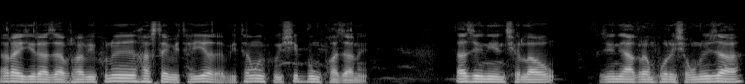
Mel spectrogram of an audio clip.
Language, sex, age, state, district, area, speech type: Bodo, male, 60+, Assam, Baksa, rural, spontaneous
